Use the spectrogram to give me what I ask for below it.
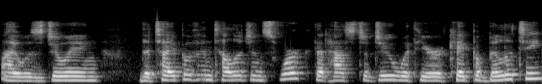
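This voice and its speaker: Here a woman speaks with an American accent at a medium pitch. Her pace is moderate and her intonation fairly even. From Israel, American parents. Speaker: retired military intelligence officer. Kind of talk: podcast interview. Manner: occasional hesitations (um).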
